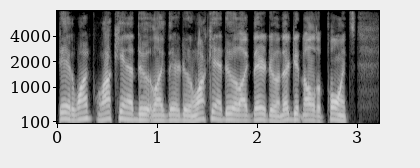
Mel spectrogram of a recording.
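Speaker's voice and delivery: put-on upset, whiny, childish pleading tone. Retelling complaining to his dad after junior rodeos, imitating his upset younger self. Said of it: "going home from the junior rodeos just upset".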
